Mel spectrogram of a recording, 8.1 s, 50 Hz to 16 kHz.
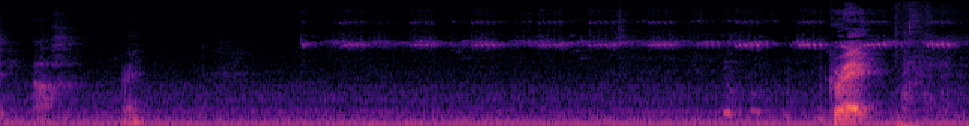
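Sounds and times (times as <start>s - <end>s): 
speech: 0.0s - 1.4s, 6.0s - 7.6s
faint low hum: 0.0s - 8.0s
crickets chirping: 2.4s - 8.0s.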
